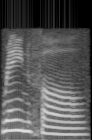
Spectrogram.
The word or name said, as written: rainfall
